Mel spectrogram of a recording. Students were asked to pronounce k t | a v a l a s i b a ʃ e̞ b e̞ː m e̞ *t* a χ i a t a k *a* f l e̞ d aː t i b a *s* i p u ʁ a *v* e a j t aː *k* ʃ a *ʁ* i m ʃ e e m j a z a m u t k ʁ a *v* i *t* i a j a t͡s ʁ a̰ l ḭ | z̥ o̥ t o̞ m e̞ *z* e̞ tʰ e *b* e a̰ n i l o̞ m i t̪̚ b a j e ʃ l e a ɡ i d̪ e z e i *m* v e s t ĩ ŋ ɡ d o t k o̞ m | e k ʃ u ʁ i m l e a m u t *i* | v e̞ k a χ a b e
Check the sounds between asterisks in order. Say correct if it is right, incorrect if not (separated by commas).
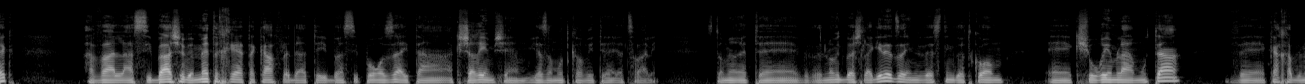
correct, correct, correct, incorrect, correct, correct, correct, correct, incorrect, incorrect, incorrect, incorrect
